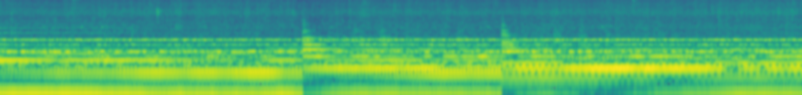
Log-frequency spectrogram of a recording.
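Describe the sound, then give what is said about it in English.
Steady rain hisses evenly throughout, softly blended beneath a sustained, humming musical drone that shifts pitch twice. No one speaks. “Mindful Meditation: Cleansing Rain”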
